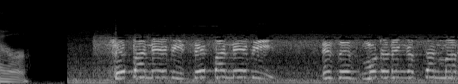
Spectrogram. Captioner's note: through translator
